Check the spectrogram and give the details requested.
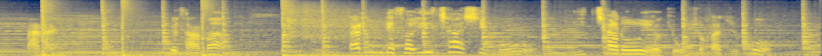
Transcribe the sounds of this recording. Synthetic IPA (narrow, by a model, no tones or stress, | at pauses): mana̰jo̰kɯɾe̞sʰʌama | ɯt͈aɾɯnde̞sʰʌiɭt͡ɕʰaɦaɕʰiɡoit͡ɕʰaɾojʌɡiop̚ɕʰʌɡad͡ʑiɡo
